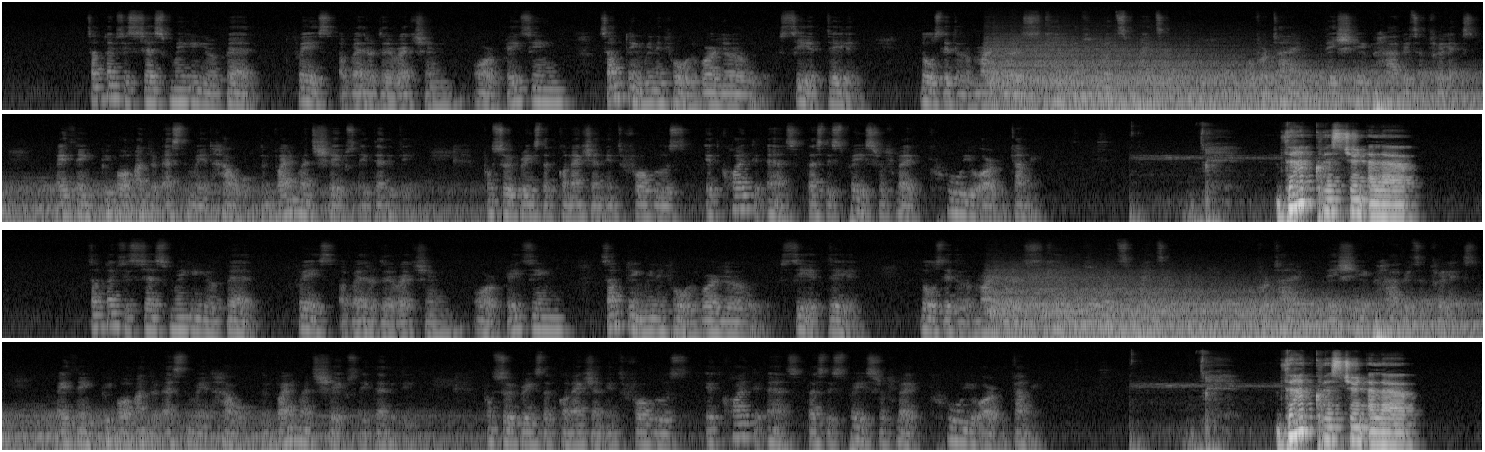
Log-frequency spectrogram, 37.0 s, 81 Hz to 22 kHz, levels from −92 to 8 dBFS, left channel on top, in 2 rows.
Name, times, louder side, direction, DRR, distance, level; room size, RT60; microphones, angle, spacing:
voice 1, 1.1-3.1 3.7-5.6 5.9-9.4 9.7-10.7 11.5-14.6 15.6-18.4 18.7-18.8 19.2-23.6 23.9-27.0 27.3-31.5, equal, 65° left, 2 dB, 7.6 m, -44 dB
sound 1, 12.2-26.3 26.8-27.5, equal, 35° left, 6.4 m, -42 dB
voice 2, 34.4-36.1, right 1 dB, 15° right, 3 dB, 2.7 m, -22 dB
18.5 x 14.0 x 2.7 m, 0.31 s
head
